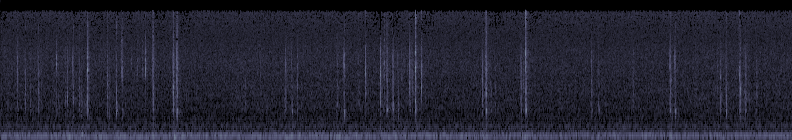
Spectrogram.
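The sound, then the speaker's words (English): Rapid, irregular keyboard clicks as someone types a product key, including dashes, on a computer keyboard, sharp taps scattered over a steady low hum, with short pauses between bursts of keystrokes. “Maybe you can hear the typing.”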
